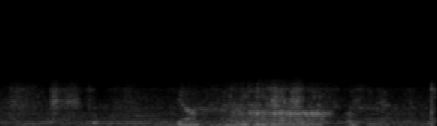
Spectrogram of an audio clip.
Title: frank snoring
